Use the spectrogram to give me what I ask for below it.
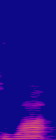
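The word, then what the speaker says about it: は: So as you can see, we write it as hiragana ha, but we pronounce it as a particle as wa, wa.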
